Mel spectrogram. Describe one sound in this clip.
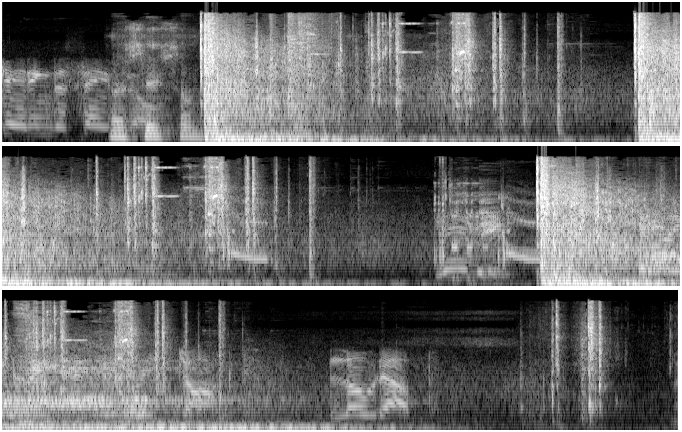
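A rifle fires loud shots that boom and echo away.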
